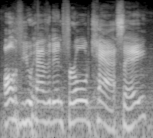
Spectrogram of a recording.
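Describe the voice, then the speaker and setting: A man's voice: high-pitched, steady tone, normal speed, pushed and bright, faint music behind. A man voicing a greedy, menacing, hard-drinking father in a video game, sneering and threatening.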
